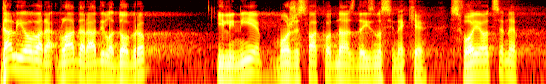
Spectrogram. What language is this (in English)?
Serbian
